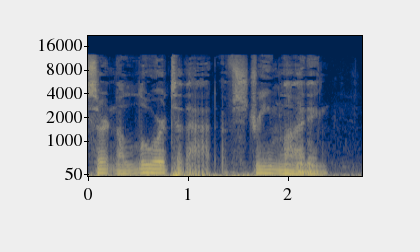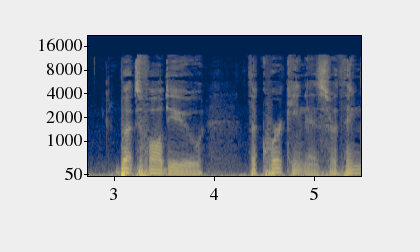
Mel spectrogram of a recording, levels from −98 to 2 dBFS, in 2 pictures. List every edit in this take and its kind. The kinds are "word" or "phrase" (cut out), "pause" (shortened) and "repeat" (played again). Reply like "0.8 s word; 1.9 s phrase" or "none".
3.2 s phrase; 3.5 s word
